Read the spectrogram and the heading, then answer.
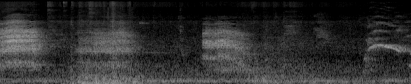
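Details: Tame turquoise blue and harlequin Indian ringneck parrots indoors, producing broad, harsh screeches in roughly four bursts, the last sliding up then down in pitch, over a low room hum.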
